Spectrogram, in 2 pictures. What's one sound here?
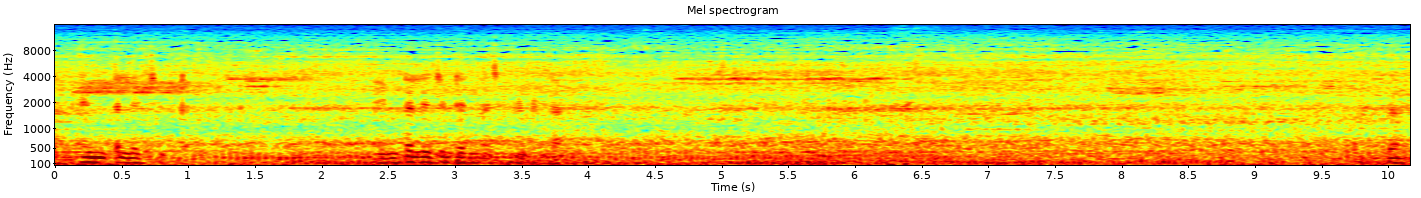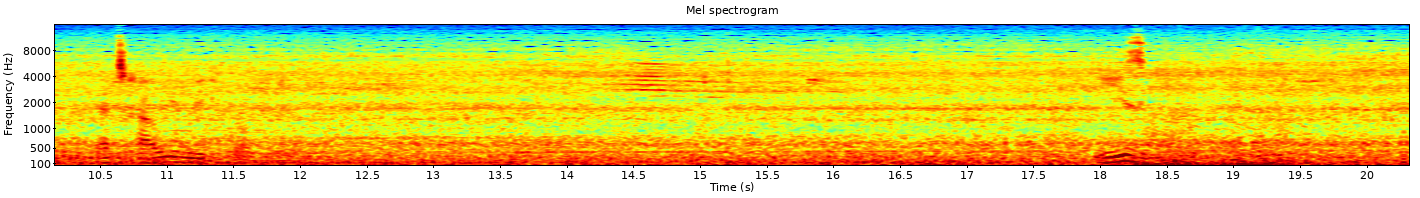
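Traffic drives by on a busy road.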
